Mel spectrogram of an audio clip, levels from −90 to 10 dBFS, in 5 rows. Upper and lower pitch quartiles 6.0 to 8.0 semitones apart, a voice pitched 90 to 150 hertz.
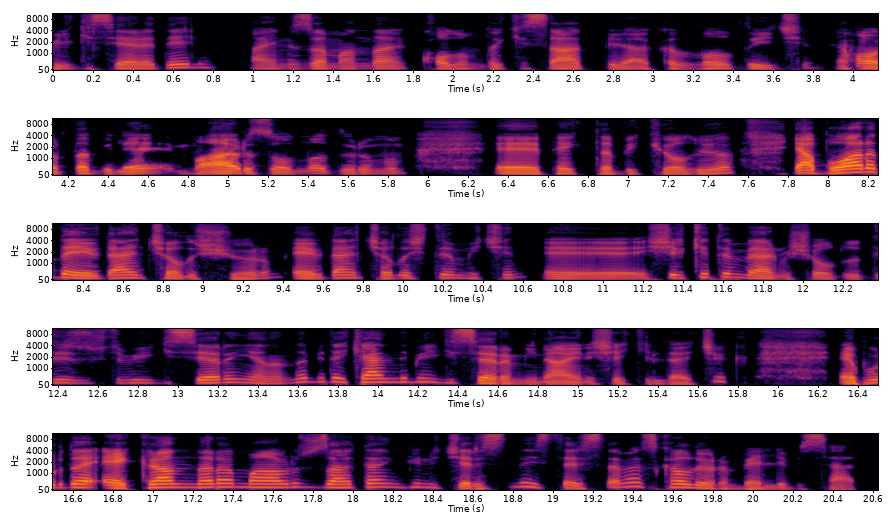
Yes: wide, 6.6 semitones; low, 135 Hz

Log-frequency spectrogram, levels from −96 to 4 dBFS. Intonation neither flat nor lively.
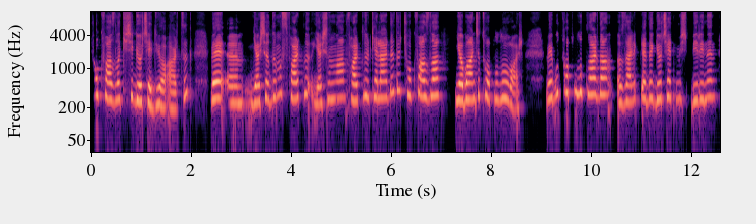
Yes: average, 3.9 semitones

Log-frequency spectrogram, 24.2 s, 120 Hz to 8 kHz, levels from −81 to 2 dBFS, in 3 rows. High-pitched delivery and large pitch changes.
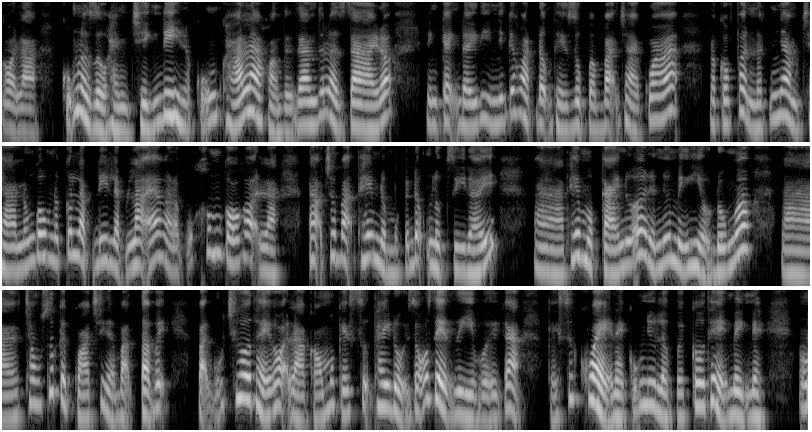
Yes: high, 205 Hz; wide, 5.8 semitones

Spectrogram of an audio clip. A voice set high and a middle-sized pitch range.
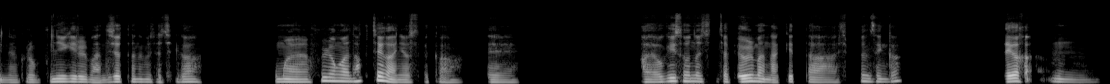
No: low, 120 Hz; average, 3.7 semitones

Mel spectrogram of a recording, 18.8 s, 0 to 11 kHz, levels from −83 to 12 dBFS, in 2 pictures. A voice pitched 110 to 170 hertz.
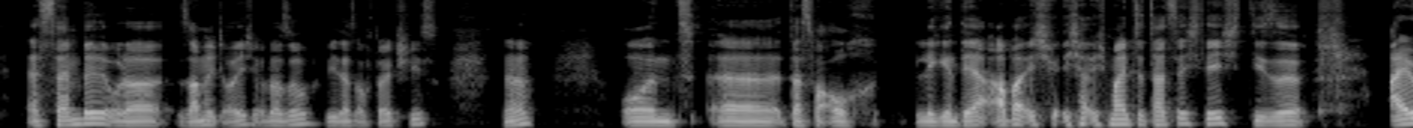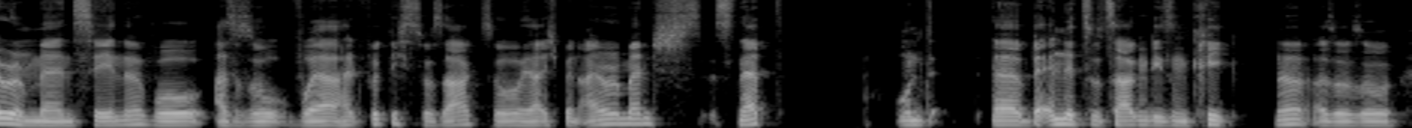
No: low, 100 Hz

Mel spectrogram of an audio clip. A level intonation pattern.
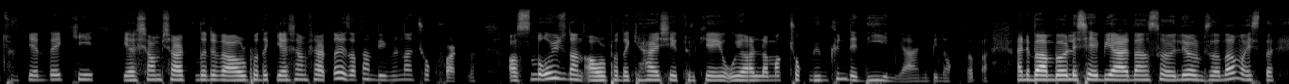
Yes: narrow, 2.0 semitones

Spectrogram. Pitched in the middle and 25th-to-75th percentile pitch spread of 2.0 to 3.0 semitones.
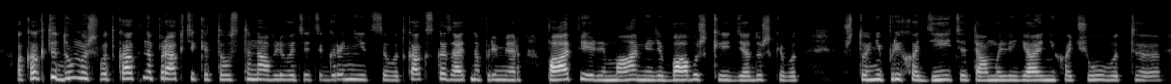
No: high, 210 Hz; narrow, 2.4 semitones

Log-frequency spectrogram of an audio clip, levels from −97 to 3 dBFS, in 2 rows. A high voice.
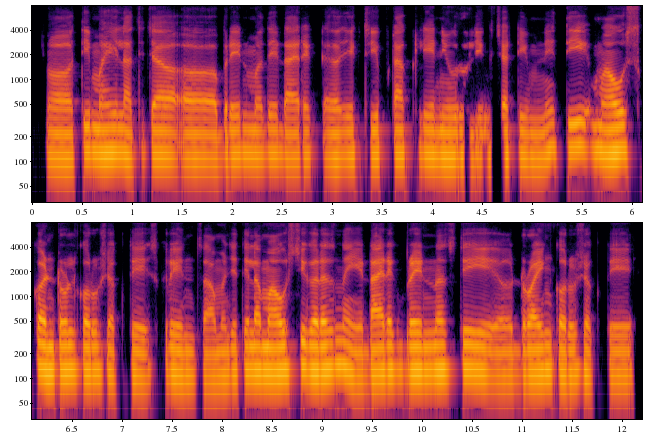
No: low, 120 Hz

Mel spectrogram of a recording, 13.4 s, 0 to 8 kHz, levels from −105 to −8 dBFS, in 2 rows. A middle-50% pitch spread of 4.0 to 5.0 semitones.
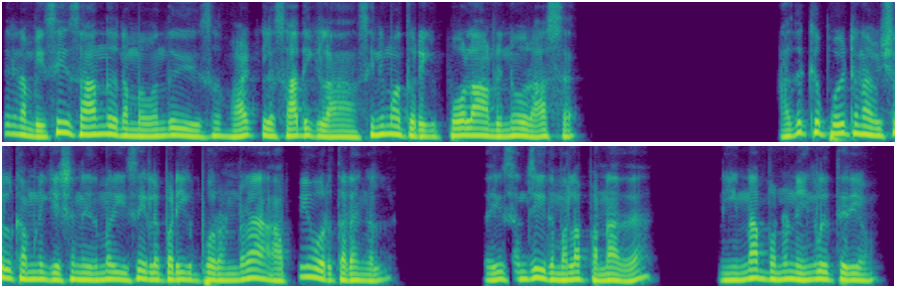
No: average, 2.7 semitones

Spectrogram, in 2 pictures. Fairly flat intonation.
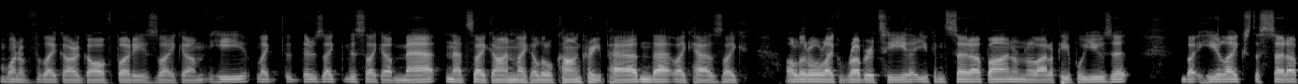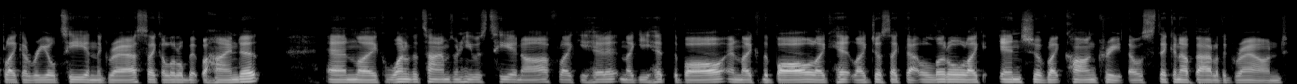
Yes: narrow, 1.6 semitones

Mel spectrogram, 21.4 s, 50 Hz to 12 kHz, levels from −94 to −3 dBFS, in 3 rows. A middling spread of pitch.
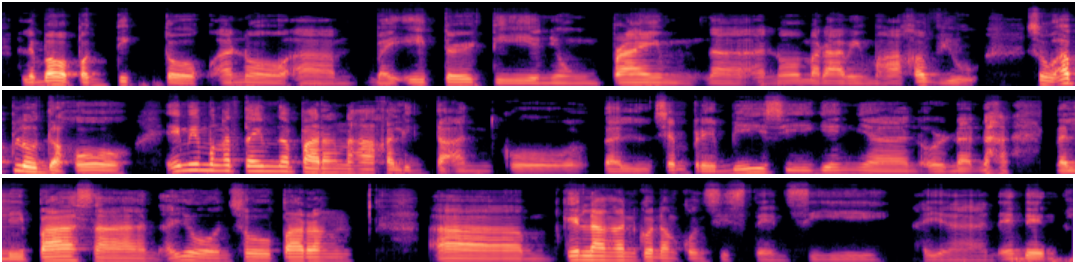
No: wide, 5.8 semitones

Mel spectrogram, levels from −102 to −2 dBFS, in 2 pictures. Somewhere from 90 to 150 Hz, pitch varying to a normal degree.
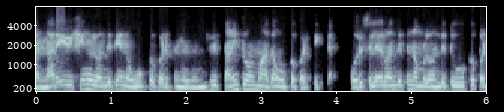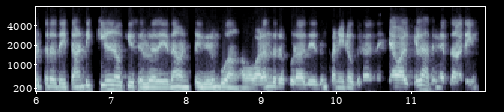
Yes: low, 135 Hz; average, 3.6 semitones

